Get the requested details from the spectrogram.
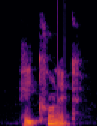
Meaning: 1. Timeless 2. Happening at sunset (of the rise or fall of a star; opposed to cosmic)
- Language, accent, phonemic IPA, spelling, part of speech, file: English, Southern England, /eɪˈkɹɒnɪk/, achronic, adjective, LL-Q1860 (eng)-achronic.wav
